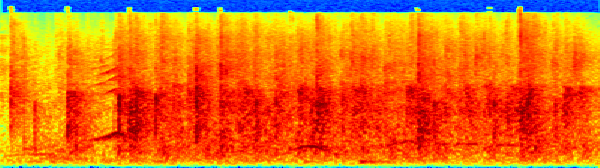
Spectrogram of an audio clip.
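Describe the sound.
An audience claps steadily for about four seconds as two people are invited up to talk about mission, a dense, even patter of many hands at moderate loudness, with faint voices murmuring underneath.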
